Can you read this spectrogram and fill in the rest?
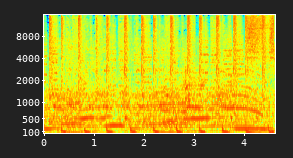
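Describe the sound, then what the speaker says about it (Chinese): A car pulls away at full throttle, its engine rising through repeated quick gear-like sweeps while tires squeal, loud and close throughout with no talk. "老哥立刻油门焊死。"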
